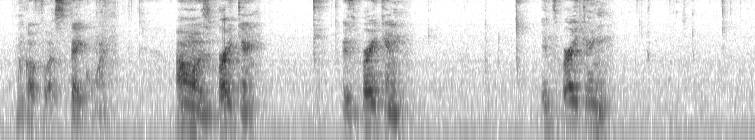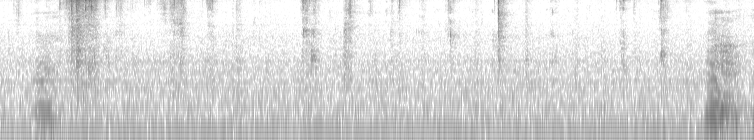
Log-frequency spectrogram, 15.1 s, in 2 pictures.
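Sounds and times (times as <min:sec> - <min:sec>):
short vocal sound: 0:00.7 - 0:01.2, 0:14.6 - 0:15.0
chewing crunchy taco: 0:06.2 - 0:15.0.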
